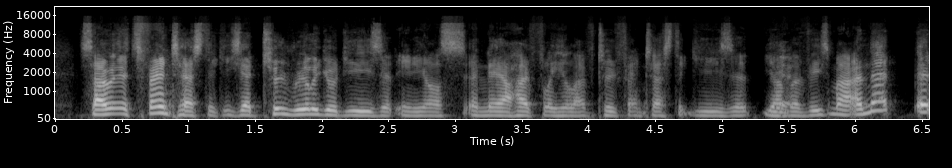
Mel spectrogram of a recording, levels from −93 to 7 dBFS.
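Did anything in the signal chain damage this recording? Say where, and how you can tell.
Yes, at the codec: Opus voice compression throughout. The sound fits roughly 16 kbps hybrid mode, whose coarse excitation coding leaves the speech plainly hoarse and slightly robotic.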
